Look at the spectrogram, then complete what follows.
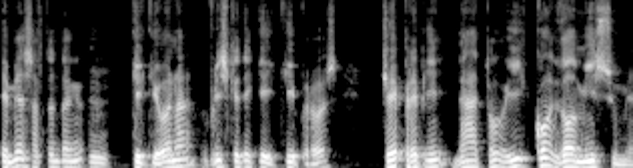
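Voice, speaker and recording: On a very clean recording with a silent background, a man talks at a very slow pace with ordinary pitch variation. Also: medium pitch for a man. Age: 80s. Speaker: retired dentist and veteran politician. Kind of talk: interview. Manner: halting.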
